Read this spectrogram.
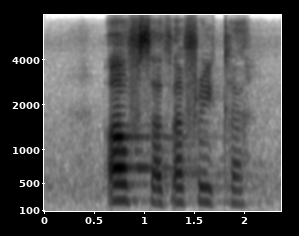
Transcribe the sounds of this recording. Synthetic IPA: ɔfsawt̪ʰafriːkʰa

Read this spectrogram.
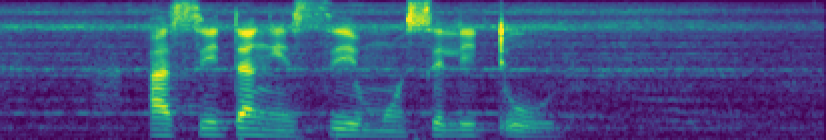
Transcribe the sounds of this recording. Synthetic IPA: asitʼaŋesimɔselitʼuːlɔ

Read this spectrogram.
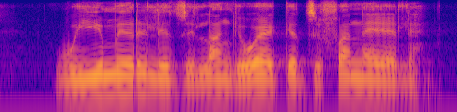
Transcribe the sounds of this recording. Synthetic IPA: βujimeɾileb͡ʐilaŋɡiwɛkɛb͡ʐifanɛːlɛ

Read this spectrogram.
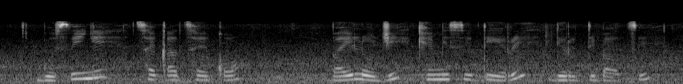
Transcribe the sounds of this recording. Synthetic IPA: bʊsiɲɪ | t͡sʰɛkʼat͡sʰɛːkʼɔ | bailod͡ʒikʰemisitiri | diritʼibaːt͡sʼɪ

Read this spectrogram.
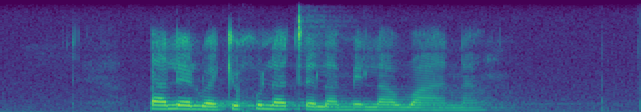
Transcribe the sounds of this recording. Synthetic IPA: pʼalɛlwakʼɪχʊlatʼɛlamɪlawaːna

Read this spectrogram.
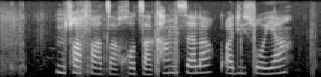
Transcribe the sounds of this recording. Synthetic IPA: n̩t͡sʰwafat͡sʼak͡xʰʊt͡sakʰan̩sɛlakʼwadisɔja

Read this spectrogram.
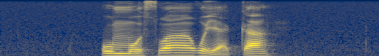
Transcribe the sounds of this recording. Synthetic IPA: ʊmʊswaɣʊja̰kʼa

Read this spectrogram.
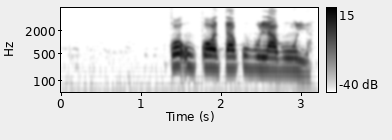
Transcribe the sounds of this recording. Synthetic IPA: koʔukɔtakuβulaβuːla

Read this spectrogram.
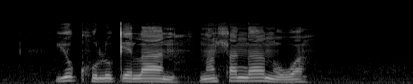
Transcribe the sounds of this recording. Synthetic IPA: jɔkʰulukɛlanananɬaŋɡanɔwa

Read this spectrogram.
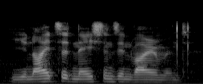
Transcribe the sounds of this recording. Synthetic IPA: junaɪtʰədneɪʃə̃nzɛ̃nvaɪɹə̃nmə̃nt

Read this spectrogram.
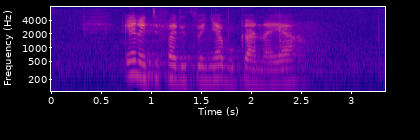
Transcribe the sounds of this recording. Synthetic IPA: ɪnetʼifadit͡sʼweŋ̩jabʊkʼanaja

